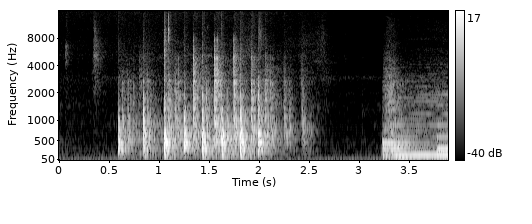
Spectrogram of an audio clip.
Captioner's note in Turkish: Kapı tıklatma sesi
